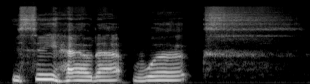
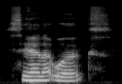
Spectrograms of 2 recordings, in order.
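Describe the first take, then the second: First: Very slow, every word stretched; slow, emphatic question with a long final word; drawn-out repeat. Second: Said in the usual way. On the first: Real, not acted. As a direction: drag it out to make the point.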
